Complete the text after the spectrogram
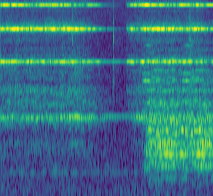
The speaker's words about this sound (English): You've got a steamboat whistle. Birds, and a doorbell,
